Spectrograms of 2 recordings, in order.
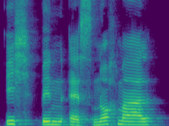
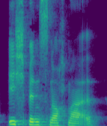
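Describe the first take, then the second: First: The word 'es' is said as a full syllable. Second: The word 'es' is shortened to an s sound. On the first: The speaker calls it wrong. "Nicht ich bin es nochmal" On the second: The speaker calls it right. "sondern ich bin's nochmal"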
